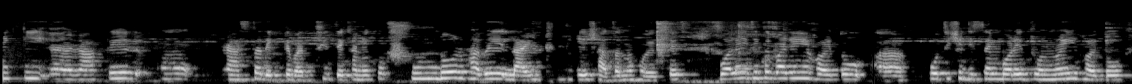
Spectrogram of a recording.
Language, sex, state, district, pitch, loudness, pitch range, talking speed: Bengali, female, West Bengal, Malda, 235 Hz, -16 LUFS, 220-265 Hz, 120 wpm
